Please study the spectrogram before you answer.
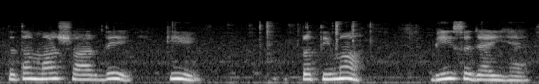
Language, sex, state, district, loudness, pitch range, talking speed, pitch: Hindi, female, Uttar Pradesh, Shamli, -13 LUFS, 195-260 Hz, 90 wpm, 235 Hz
